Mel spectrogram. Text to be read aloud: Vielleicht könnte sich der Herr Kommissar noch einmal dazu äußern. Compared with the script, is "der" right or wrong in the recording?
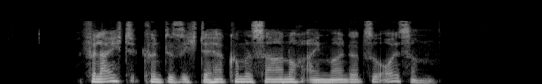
right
